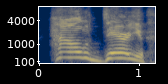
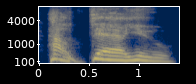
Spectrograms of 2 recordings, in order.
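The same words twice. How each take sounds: First: Said in the usual way. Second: Slow, drawn-out mock of Greta's scolding; Greta Thunberg voice. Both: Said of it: "You gotta say it in Greta Thunberg voice".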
